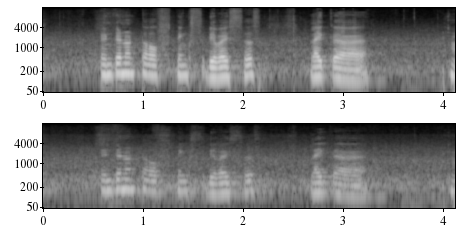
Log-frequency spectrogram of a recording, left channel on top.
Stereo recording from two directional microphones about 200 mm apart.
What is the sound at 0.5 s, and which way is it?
Speech, 70° left (ahead or behind).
